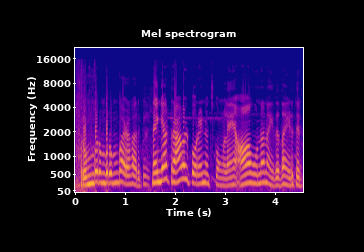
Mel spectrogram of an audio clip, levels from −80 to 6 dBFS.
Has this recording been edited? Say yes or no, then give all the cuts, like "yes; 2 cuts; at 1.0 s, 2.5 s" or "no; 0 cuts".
yes; 1 cut; at 1.4 s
